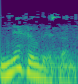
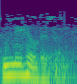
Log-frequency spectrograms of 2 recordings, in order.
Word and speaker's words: nihilism: There is one other way of thought, and it's called, I'll pronounce it the Latin way, but I think it's pronounced differently ordinarily. It's nihilism. I've heard it pronounced nihilism, but nihil in Latin means nothing. Nothing.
